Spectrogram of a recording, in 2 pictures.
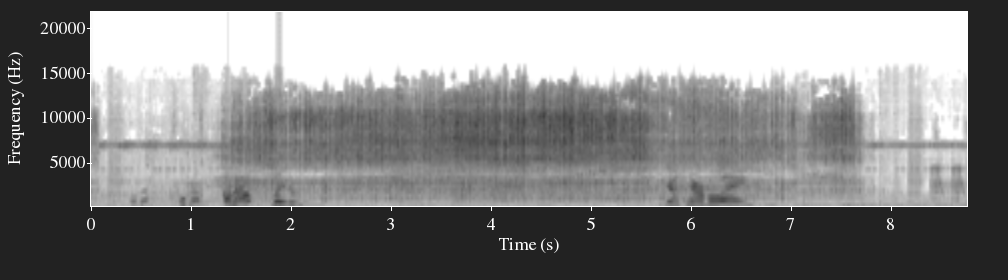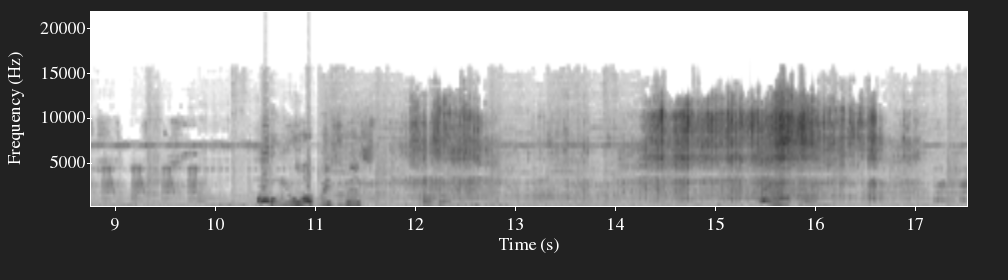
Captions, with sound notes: Oh god, oh god, I'm out. Later! (wheels scraping) You've got a terrible aim. (laser shots) Oh, you want a piece of this?! Oh god. (wheels scraping)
